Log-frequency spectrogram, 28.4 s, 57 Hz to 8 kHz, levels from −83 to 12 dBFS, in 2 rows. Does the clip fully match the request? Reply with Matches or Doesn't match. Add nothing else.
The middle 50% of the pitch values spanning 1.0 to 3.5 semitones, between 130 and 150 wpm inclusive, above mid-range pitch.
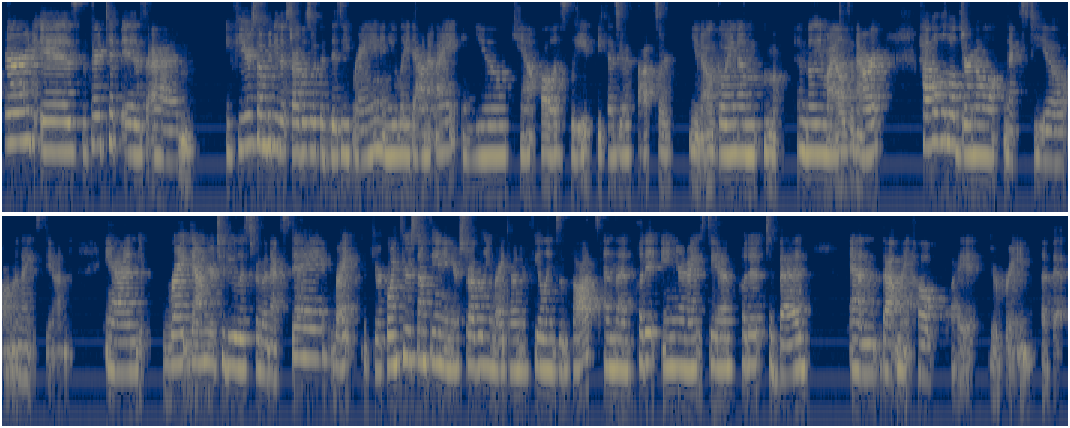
Doesn't match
